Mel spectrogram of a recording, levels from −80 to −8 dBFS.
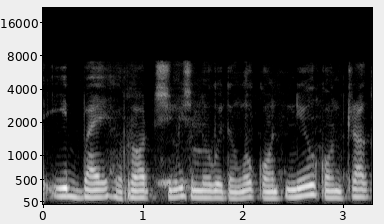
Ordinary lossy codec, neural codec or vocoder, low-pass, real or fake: MP3, 64 kbps; codec, 24 kHz, 3.1 kbps, DualCodec; 7.2 kHz; fake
